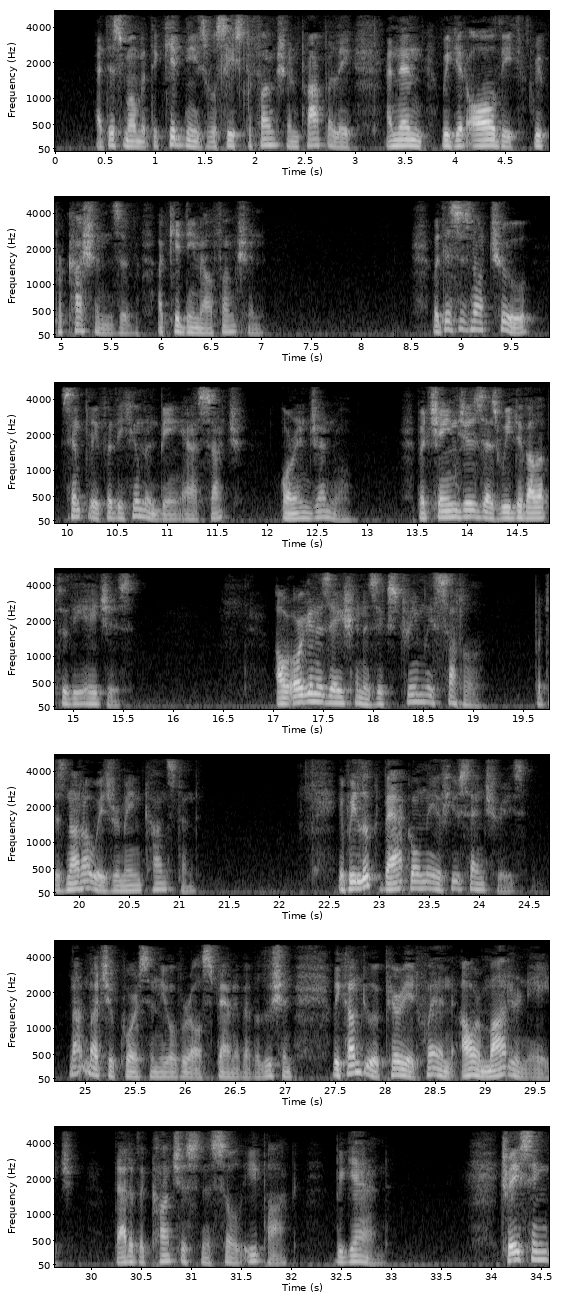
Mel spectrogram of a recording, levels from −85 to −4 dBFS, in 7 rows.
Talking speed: 155 wpm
